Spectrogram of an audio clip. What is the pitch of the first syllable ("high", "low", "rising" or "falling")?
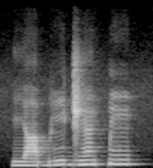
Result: low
